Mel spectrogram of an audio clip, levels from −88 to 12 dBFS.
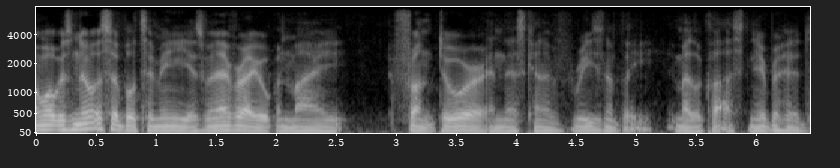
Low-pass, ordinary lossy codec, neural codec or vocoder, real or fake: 7.2 kHz; Opus, 64 kbps; codec, 24 kHz, 3.1 kbps, DualCodec; fake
